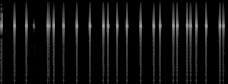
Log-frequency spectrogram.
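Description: Rapid, uneven run of short clicks, about nine a second: a keyboard typing sound effect.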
